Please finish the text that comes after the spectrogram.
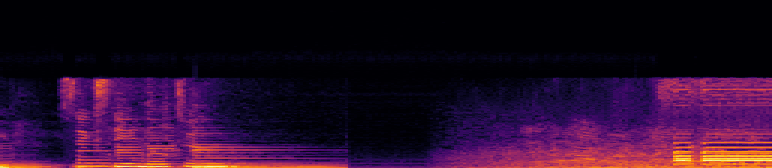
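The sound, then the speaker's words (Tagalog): A jeepney honks several loud, blaring horn blasts, then its engine rumble swells as it pulls in, ending with another short honk. “Tara na, yan na yung jeep.”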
